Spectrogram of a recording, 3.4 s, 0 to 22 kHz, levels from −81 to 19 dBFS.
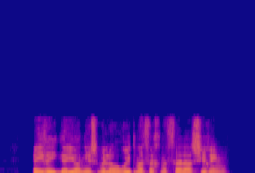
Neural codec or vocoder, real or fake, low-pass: codec, 44.1 kHz, 7.8 kbps, Pupu-Codec; fake; 7.2 kHz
